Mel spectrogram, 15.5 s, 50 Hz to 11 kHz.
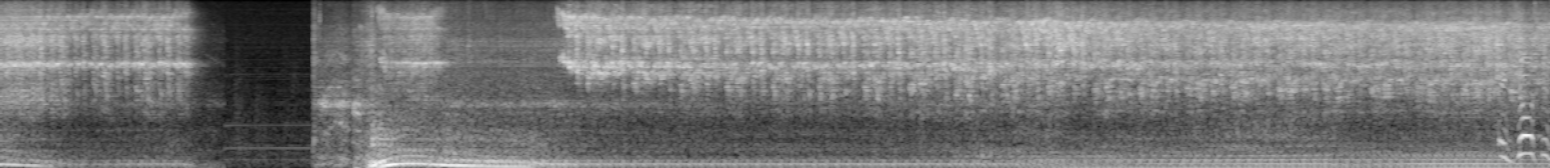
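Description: A loud, sustained high-pitched squeal comes from the V8 engine swapped into a Porsche 986 Boxster track car, running almost continuously over the engine's drone with a brief dropout near the start.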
